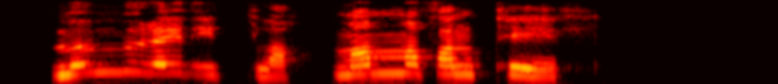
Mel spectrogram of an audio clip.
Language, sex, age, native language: Icelandic, female, 20-29, Icelandic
